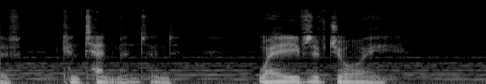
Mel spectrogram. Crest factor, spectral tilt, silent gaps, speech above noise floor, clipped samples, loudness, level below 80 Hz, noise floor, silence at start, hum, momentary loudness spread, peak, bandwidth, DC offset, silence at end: 20 dB; -5.5 dB/octave; none; 22 dB; under 0.1%; -26 LUFS; -34 dBFS; -47 dBFS; 0 s; none; 24 LU; -8 dBFS; 14 kHz; under 0.1%; 0 s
